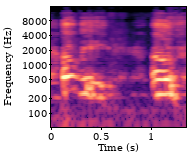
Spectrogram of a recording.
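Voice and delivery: loud, high cry for help; scream for help. Acted. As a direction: yell desperately for help. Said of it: "I don't know why I'm screaming".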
